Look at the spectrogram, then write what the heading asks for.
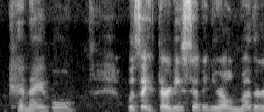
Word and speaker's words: Knable: me expand this here Andrea Michelle Canal pronounced Canal was a 37y old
